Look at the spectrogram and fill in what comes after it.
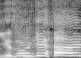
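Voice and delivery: very high-pitched stoner cartoon voice. Telling a story about his sister, speaker repeats his own question, Towelie voice. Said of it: "I sound like Towley from South Park".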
